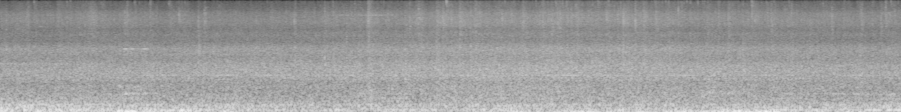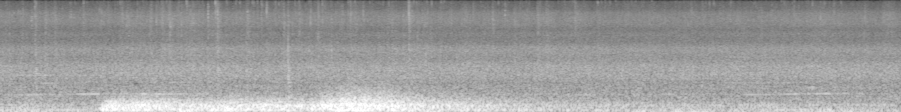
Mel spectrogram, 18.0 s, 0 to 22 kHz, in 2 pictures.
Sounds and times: Thunderstorm 10.0 - 18.0

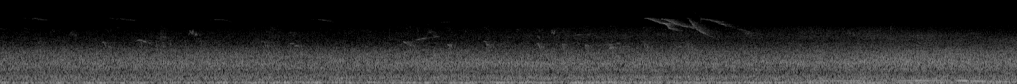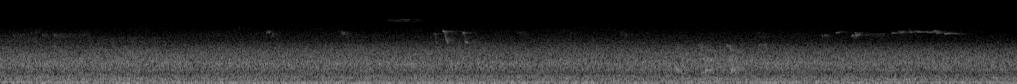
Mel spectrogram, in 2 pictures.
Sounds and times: Treetop starlings call 4.0 - 7.5

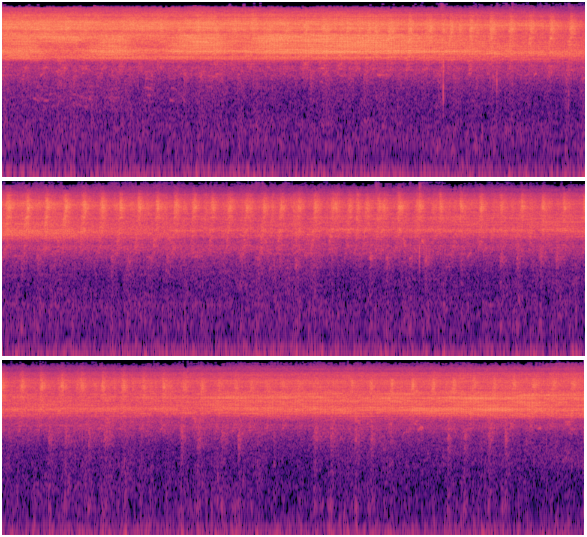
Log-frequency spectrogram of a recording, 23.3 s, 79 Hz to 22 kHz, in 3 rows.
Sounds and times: Cicadas 0.0 - 23.3
Trains traveling through 0.0 - 23.3

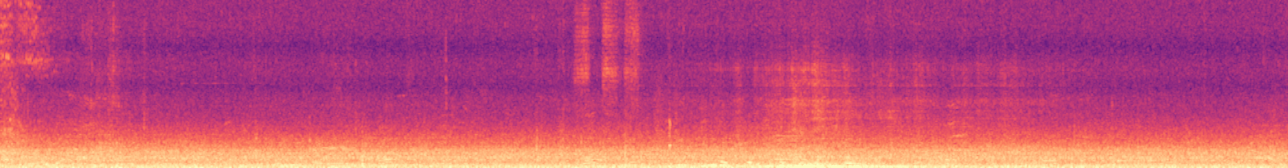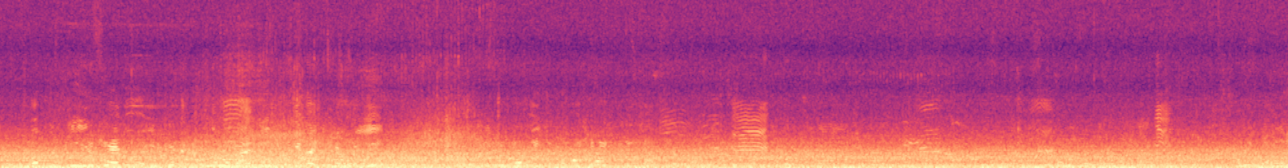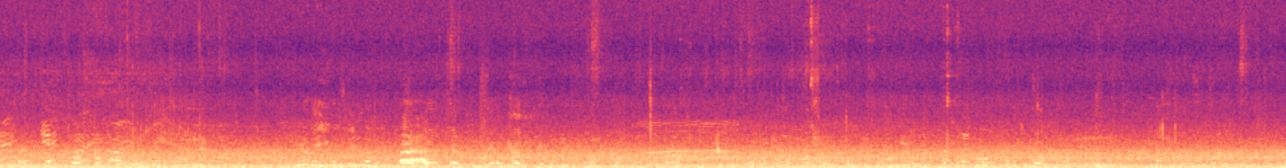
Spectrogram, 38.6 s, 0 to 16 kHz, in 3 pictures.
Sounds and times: Riding Bicycle 0.0 - 1.2
Han river 0.0 - 38.6
People talking 13.2 - 16.9
People talking 23.0 - 38.1

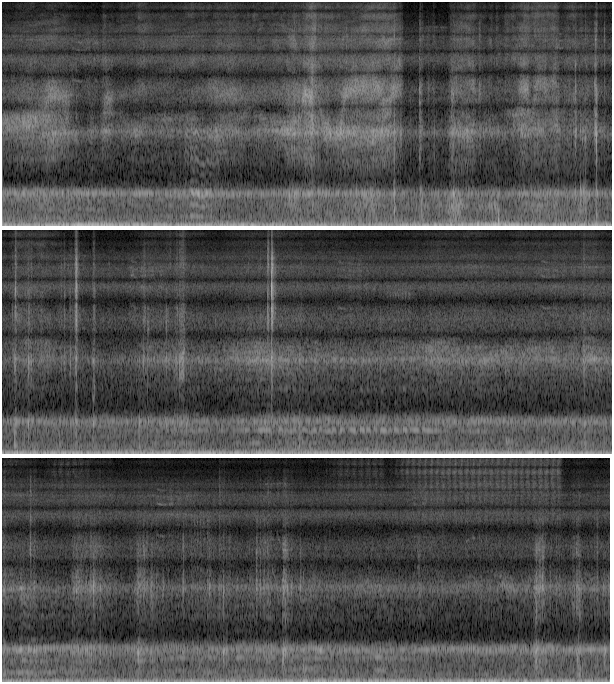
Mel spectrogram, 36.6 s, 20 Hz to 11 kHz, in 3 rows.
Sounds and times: cicadas 0.0 - 36.5
wind 0.0 - 36.5

